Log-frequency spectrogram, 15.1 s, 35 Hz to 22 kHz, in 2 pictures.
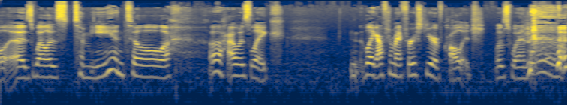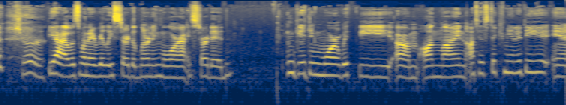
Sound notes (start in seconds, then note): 7.2 laughs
